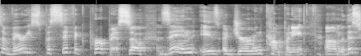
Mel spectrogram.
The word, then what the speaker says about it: Sinn: Starting with Zinn or Sinn. I don't care how you pronounce it, S-I-N-N. I'm just gonna go ahead and say sign because people will get upset regardless of how I choose to pronounce it.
